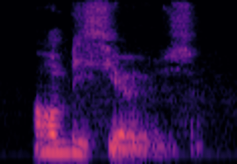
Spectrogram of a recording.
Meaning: feminine plural of ambitieux
- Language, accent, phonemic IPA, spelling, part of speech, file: French, Canada, /ɑ̃.bi.sjøz/, ambitieuses, adjective, LL-Q150 (fra)-ambitieuses.wav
